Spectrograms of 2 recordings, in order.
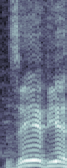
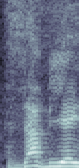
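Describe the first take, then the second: First: The name is said with a Yorkshire accent. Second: The name is said with a French accent. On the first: This is the new version of the character. "the Yorkshire lad" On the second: This is the older version of the character. "the Fre- le Frenchman"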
